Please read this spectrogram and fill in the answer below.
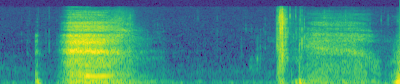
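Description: A woman's short audible breath or sigh, about a third of a second in, then a single brief click about three-quarters of the way through.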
